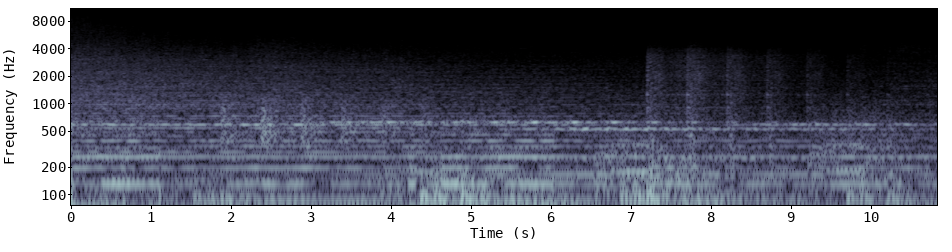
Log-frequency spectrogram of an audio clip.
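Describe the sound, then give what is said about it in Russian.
Deep engine hum of a powerful combat vehicle, a monotone layered drone that holds steady and level throughout, with a few short rattling bursts breaking in near the end. “Мощный двигатель боевой машины монотонно гудел”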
